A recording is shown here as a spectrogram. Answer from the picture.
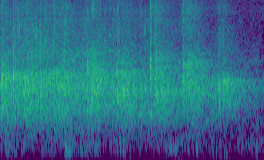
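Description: A crowd applauds steadily as Daniel Dias is welcomed, dense overlapping claps forming a continuous, fairly loud wash that holds throughout and fades slightly at the end, with no one speaking.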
